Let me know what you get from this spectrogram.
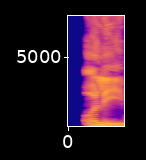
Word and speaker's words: Ole: As someone who hates on Ole, I hate the way you say his name, Ole. Oli, man.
